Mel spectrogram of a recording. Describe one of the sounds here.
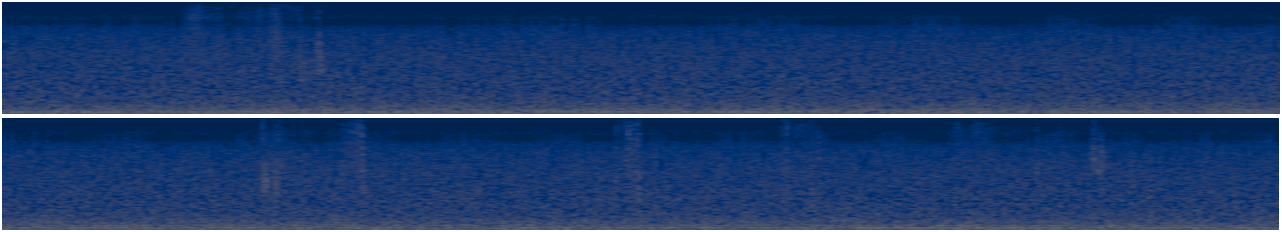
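Paper rustles softly as a page is handled.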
